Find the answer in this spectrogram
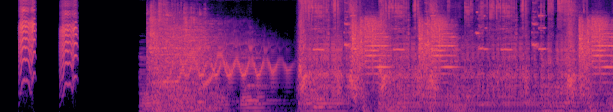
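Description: Cartoon sound effects and score: a sudden loud hit about a second and a half in, with a wobbling boing. Orchestral cartoon music follows from about three seconds in.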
